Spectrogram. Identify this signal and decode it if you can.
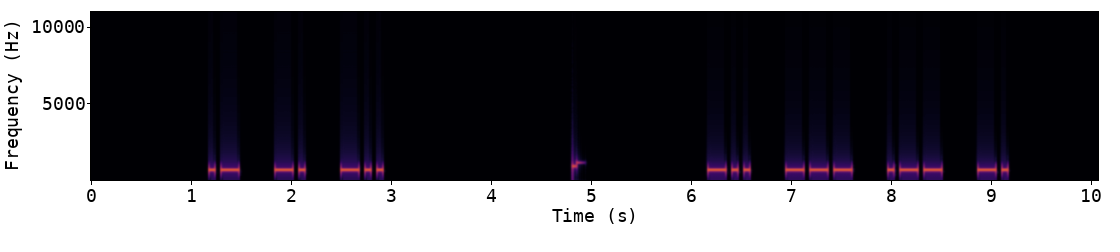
Morse code, heard as a keyed tone, about 21 wpm, spaced as for 15 wpm, 700 Hz. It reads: AND DOWN
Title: 2x Character Spacing - Top 100 Words - 20wpm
